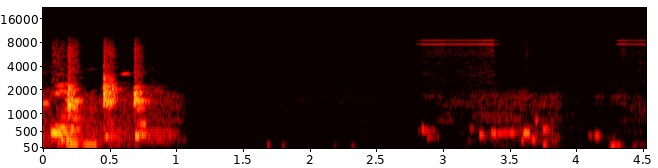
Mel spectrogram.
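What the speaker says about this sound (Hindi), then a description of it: "ये देखो बीप दे रहा है यहाँ से" A multimeter's continuity beep sounds while a technician probes the tracks of an Android phone circuit board: a thin, steady, high tone lasting about a second, faint under someone talking, after an earlier spell of speech.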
